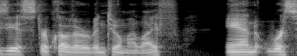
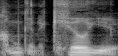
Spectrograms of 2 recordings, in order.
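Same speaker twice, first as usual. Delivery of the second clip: whispered, lower; 3 semitones lower than usual. Telling the group how a stranger whispered in a man's ear, retelling a whisper. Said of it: "whispers in his ear".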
